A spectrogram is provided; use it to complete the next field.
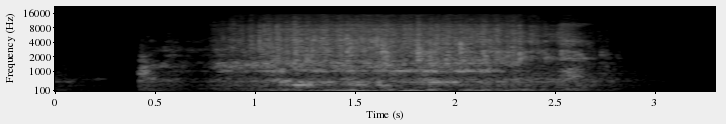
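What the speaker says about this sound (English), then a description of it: "Here we've got our tankless water heater, and this is the condition that I found it in." A faulty tankless water heater kicks on with a short click, then runs with a steady rushing, buzzing whir for about two seconds before cutting off into silence.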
